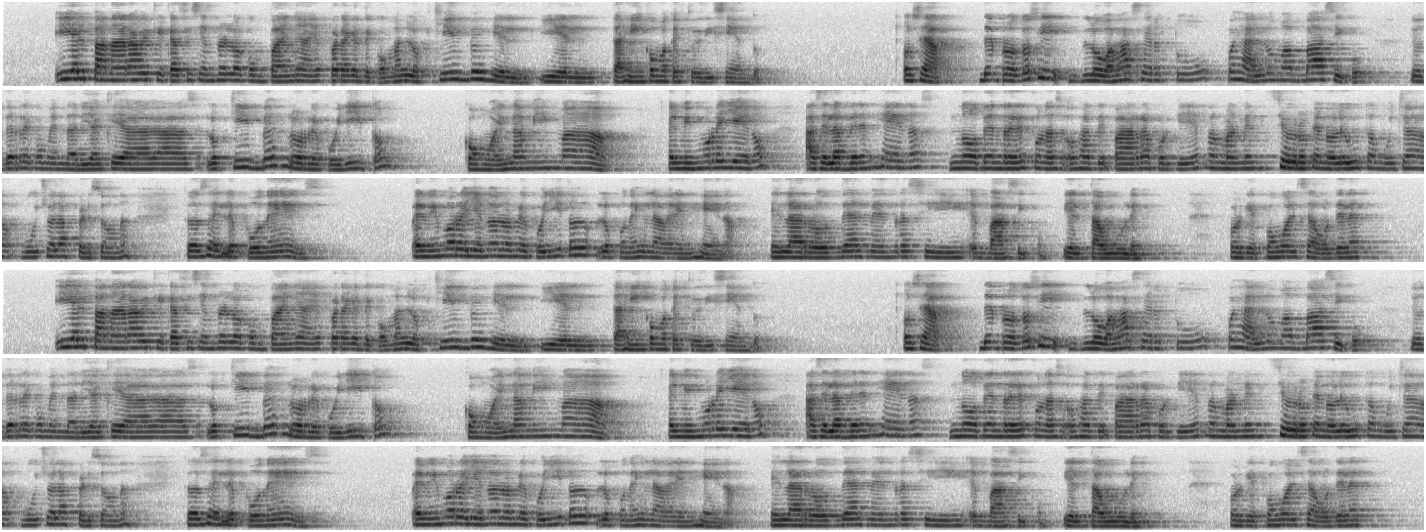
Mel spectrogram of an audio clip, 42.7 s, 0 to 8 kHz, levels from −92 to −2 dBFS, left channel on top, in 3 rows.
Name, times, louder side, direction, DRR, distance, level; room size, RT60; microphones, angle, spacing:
voice 1, 0.5-7.6 9.0-9.4 9.8-13.6 14.1-18.1 18.9-20.3 20.9-22.0 22.3-31.6 32.5-35.8 36.1-39.9 40.3-40.5 40.7-42.0, left 1 dB, 10° left, 7 dB, 0.5 m, -20 dB
21.0 x 7.0 x 5.7 m, 0.94 s
head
